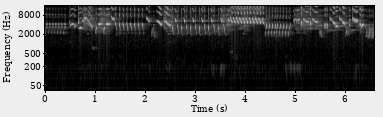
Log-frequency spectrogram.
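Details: Canary (Serinus canaria), a cross of F1 Yorkshire and F1 Scotch Fancy from Bandung Barat–Cimahi, Indonesia, sings a fast, continuous song of bright trills, rolling chatters and high whistled phrases that shift pitch every second or so.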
